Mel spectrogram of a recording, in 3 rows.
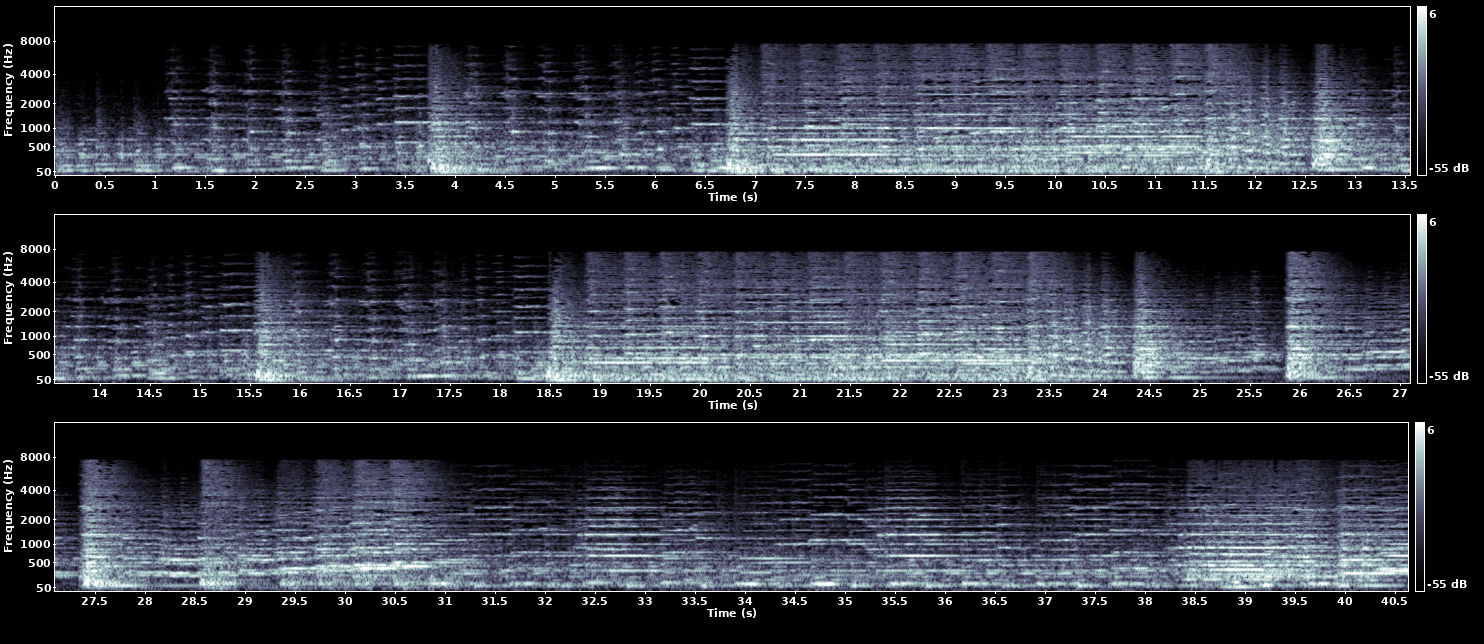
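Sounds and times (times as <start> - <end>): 
polka music: 0.0 - 40.6.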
